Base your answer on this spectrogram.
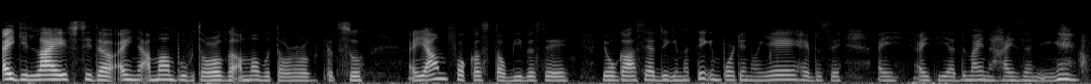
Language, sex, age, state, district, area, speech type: Manipuri, female, 18-30, Manipur, Chandel, rural, spontaneous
